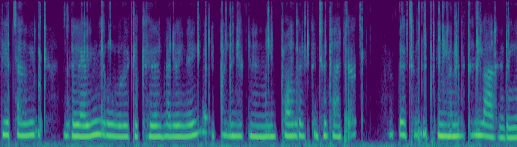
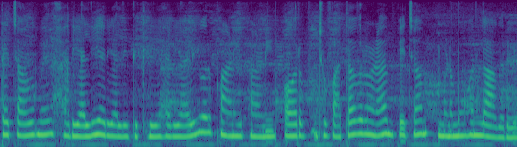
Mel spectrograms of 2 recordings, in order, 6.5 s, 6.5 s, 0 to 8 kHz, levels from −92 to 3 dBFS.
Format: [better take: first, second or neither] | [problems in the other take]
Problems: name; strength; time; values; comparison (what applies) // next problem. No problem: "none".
second | noise reduction (neural diffusion model UNIVERSE++)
